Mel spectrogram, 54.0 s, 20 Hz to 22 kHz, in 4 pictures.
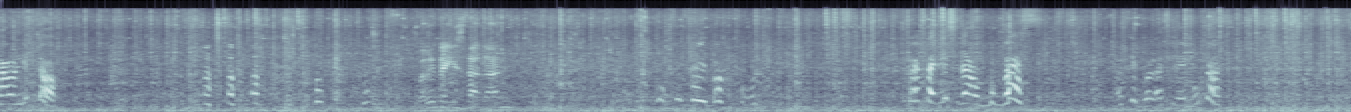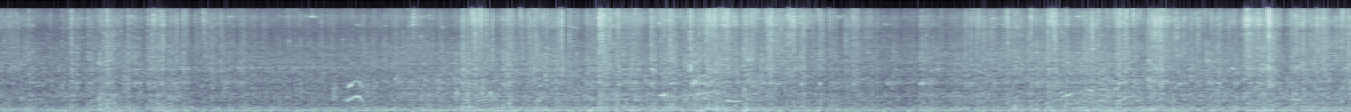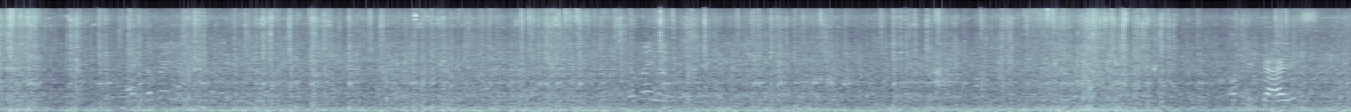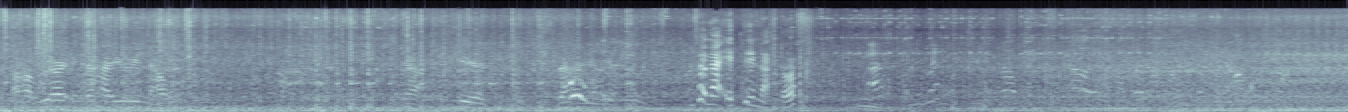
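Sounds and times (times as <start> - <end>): car engine running: 0.0 - 54.0
road noise on dirt road: 0.0 - 54.0.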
